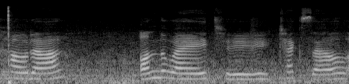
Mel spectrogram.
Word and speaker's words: Texel: on the way to texcel otherwise pronounced as tessel we learned anyway had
